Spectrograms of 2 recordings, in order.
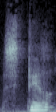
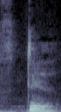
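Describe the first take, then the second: First: స్టిర్ with an audible r; short i and clear r in స్టిర్; r sounded. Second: స్టిర్ as "stuh", r silent; r-less pronunciation. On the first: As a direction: say స్టిర్ as "stir-ra". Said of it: "అనకూడదు". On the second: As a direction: central vowel in స్టిర్. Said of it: "స్టిర్ అనకూడదు". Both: Shown as a demonstration.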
